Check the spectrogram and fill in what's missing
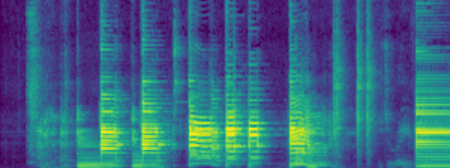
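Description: Electric guitar played through a modified Fender Blues Junior tube amp with a JPF Amps tube PC board and reverb: a short riff of loud, sustained, slightly gritty notes and chords, each ringing out with a reverb tail between phrases.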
